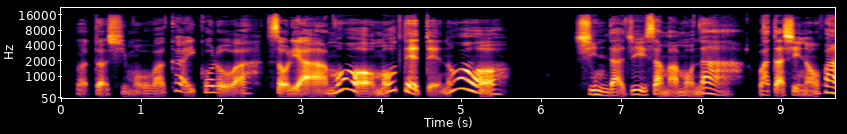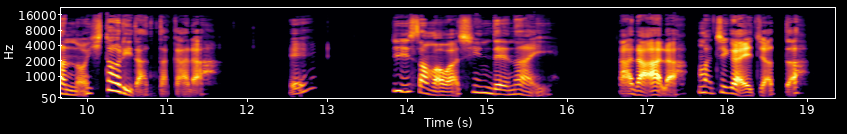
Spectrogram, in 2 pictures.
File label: female voice; セリフ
